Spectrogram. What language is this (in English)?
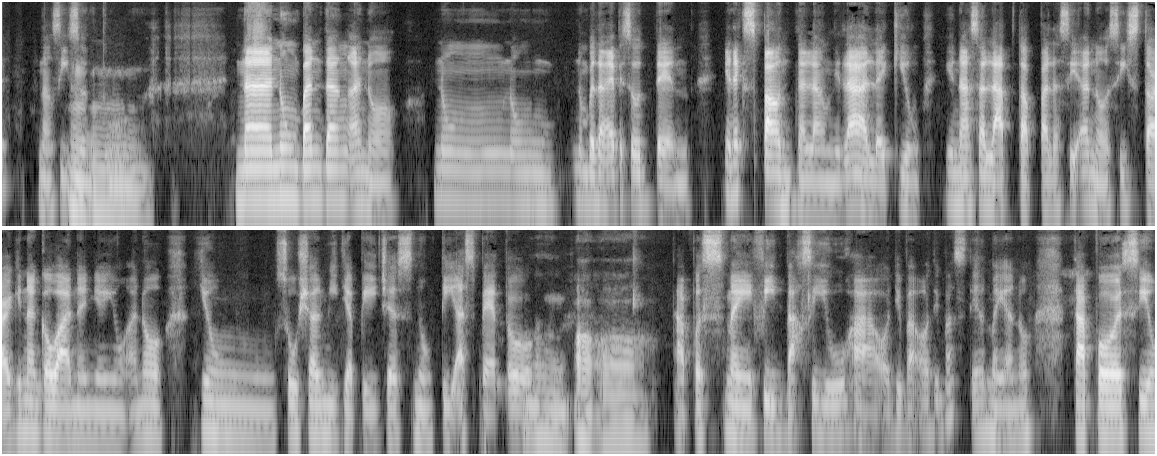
Filipino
